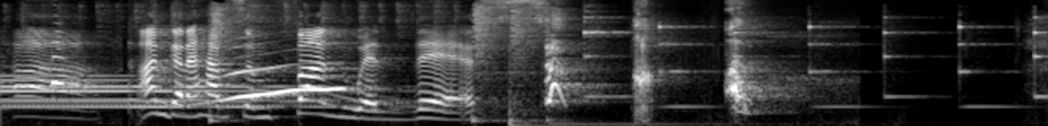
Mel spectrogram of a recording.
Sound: evil laugh; Eury grunts

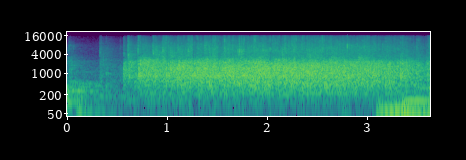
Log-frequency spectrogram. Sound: applause

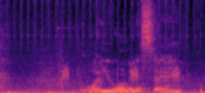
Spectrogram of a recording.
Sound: in robotic voice

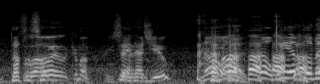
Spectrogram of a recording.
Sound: laughs

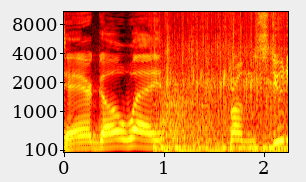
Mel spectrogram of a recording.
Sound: applause

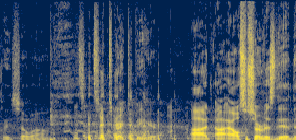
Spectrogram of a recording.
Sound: laughing

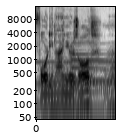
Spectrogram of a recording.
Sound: speaking korean back

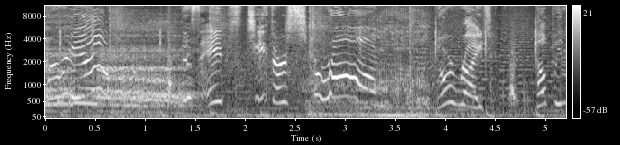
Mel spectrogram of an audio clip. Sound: gorilla roaring; gorilla growling

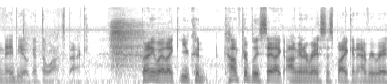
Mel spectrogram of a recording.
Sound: sighs

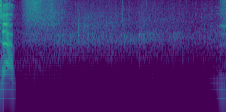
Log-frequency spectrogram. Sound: applause

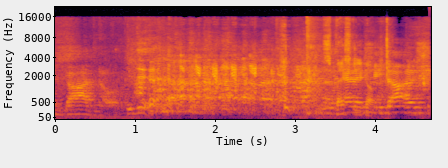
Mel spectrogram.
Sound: laughing

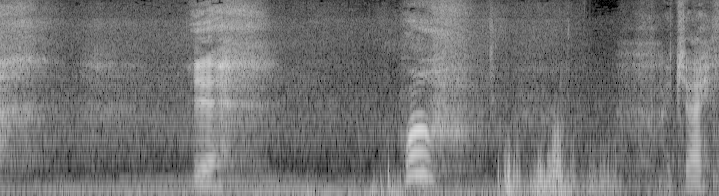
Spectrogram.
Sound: exhales

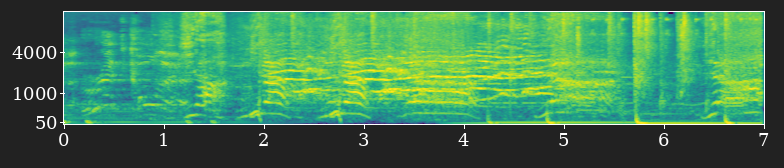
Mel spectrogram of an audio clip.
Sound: cheers

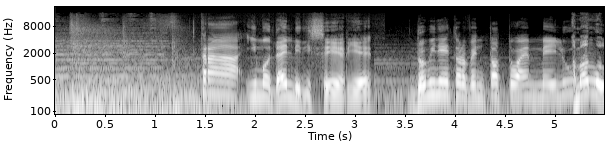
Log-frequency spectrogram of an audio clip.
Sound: speaking in Italian

